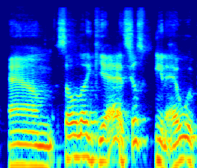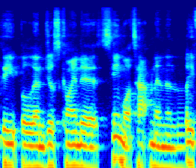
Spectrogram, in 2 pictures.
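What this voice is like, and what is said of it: Irish accent. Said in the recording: “I'm from Ireland, you probably hear it in the accent”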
